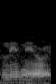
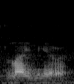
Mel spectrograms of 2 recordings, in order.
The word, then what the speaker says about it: linear: Oh, by the way, while I notice insignificant things, it's pronounced linear instead of linear, by the way.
